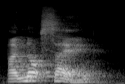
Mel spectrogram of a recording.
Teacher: this phrase has a rising then falling intonation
